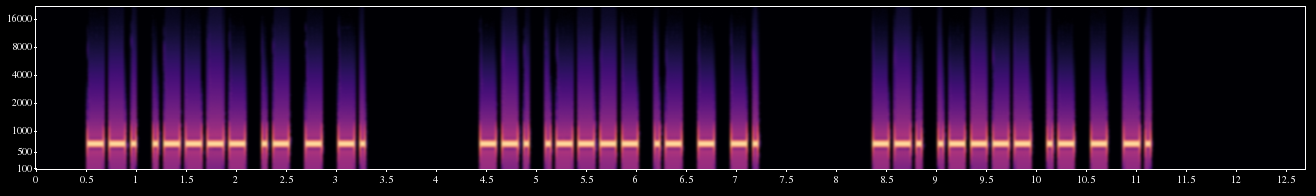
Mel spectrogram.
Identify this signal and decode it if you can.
Morse code, heard as a keyed tone, about 22 wpm, 700 Hz. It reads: G1ATN G1ATN G1ATN
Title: DXCC-100 Call Signs - 5 Characters - Repeated 3x - 22wpm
